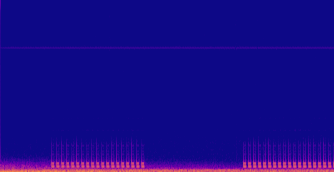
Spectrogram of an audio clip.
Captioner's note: phone ringing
